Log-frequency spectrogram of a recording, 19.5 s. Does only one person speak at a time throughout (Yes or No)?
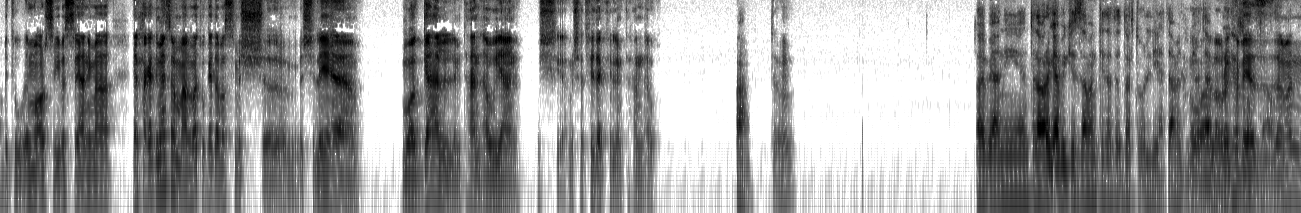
No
